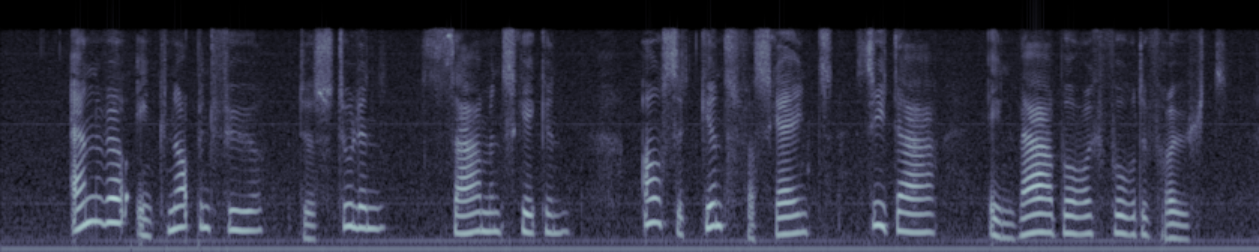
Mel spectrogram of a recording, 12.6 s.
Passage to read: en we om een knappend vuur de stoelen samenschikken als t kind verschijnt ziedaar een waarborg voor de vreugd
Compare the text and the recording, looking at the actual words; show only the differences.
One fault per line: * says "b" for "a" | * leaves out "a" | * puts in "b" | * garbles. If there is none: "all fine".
* leaves out "om"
